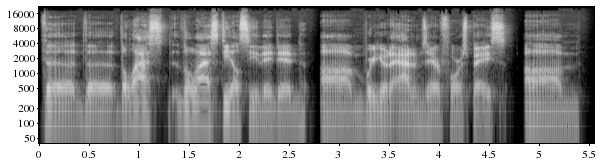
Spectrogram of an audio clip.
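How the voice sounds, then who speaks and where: A man in a casual podcast conversation, speaking haltingly as he searches for words and repeats himself. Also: deep voice, sharp tone. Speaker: podcast guest, audio drama writer. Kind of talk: casual chat.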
